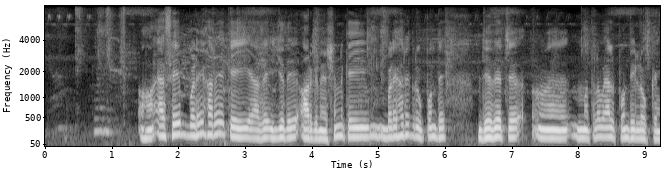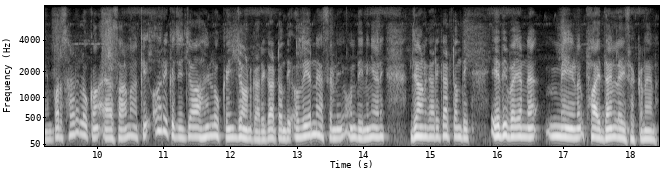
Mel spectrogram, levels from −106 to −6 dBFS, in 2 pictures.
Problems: none marked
